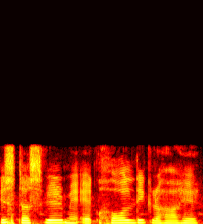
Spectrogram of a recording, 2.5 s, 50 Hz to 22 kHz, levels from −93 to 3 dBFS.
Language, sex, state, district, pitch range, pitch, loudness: Hindi, female, Arunachal Pradesh, Longding, 200-230 Hz, 220 Hz, -13 LUFS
